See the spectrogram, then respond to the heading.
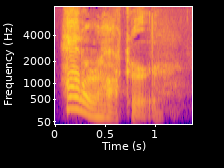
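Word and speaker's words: Challerhocker: We were having dinner the other night, and on the menu, it looked like we were going to have some Schallerhocker cheese. – Oh, yeah. – And I learned that it's actually called Hollerhocker. – Oh. – So the C is silent, see? – Yeah.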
